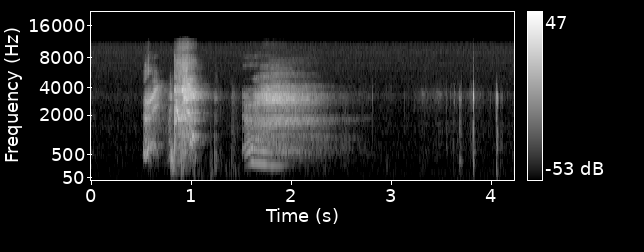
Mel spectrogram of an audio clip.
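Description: A sharp intake and two quick explosive sneezes, then a trailing voiced sound and a few small clicks; ordinary sneezing.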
